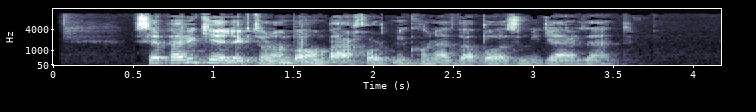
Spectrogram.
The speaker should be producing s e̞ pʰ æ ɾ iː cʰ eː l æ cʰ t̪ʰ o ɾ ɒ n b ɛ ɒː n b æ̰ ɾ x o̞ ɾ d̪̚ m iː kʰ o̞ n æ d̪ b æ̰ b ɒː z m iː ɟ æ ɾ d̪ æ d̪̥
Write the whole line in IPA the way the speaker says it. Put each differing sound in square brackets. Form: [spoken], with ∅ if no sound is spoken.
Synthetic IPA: s e̞ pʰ æ ɾ iː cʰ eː l [e] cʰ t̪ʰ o ɾ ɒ n b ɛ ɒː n b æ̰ ɾ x o̞ ɾ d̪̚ m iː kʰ o̞ n æ d̪ [v] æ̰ b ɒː z m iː ɟ æ ɾ d̪ æ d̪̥

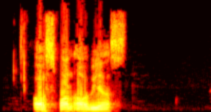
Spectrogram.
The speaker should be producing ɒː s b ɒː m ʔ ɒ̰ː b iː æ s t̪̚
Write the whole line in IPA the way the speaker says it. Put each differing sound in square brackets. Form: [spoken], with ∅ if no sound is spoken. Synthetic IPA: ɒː s [m] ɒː [n] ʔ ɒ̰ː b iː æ s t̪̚

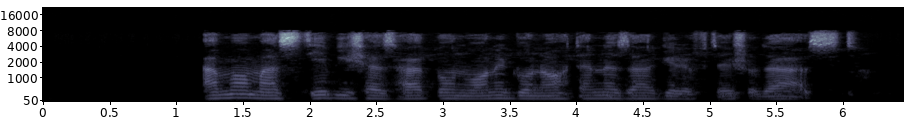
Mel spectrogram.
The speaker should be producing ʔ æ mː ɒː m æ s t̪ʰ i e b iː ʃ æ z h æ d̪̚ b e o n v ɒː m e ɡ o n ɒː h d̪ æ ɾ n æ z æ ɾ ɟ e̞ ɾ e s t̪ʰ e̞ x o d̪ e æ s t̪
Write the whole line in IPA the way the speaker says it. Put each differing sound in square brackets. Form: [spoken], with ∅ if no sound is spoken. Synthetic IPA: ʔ æ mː ɒː m æ s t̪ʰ i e b iː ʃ æ z h æ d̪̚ b e o n v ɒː [n] e ɡ o n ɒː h d̪ æ ɾ n æ z æ ɾ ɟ e̞ ɾ e [f] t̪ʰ e̞ [ʃ] o d̪ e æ s t̪

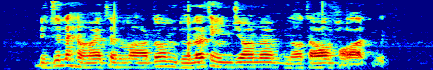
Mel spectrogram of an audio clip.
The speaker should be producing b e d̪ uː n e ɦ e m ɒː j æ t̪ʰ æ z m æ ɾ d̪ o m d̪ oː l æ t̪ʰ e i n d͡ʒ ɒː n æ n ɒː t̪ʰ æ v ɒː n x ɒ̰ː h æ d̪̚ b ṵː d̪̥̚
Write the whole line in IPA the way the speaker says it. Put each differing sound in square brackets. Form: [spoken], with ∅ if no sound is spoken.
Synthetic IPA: b e d̪ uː n e ɦ e m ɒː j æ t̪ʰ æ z m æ ɾ d̪ o m d̪ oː l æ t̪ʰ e i n d͡ʒ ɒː n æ n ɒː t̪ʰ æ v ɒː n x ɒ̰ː h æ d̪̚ b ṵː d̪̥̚

